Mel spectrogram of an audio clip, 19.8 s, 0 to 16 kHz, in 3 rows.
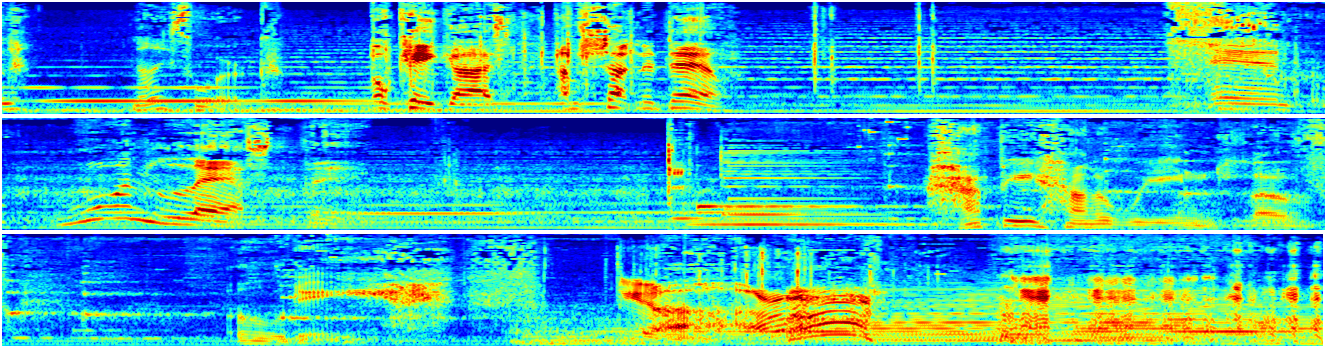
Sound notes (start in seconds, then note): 16.3 grunting; 18.1 laughing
